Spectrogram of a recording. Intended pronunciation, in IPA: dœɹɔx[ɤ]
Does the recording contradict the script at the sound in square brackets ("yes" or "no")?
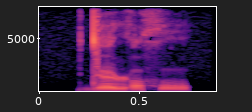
yes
